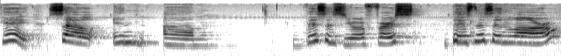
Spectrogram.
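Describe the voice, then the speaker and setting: A woman hosting a community talk show, explaining in a measured storytelling way. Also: a little high, expressive, a bit bright, echoey room. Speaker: host.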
